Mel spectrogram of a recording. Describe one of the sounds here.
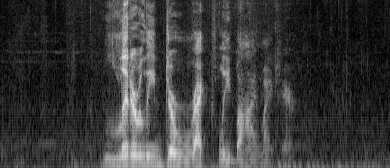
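A man speaks loudly and with animation into a nearby microphone.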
